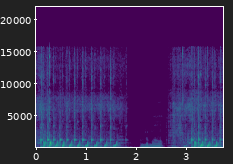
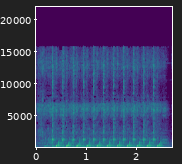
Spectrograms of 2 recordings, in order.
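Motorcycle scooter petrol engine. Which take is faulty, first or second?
second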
